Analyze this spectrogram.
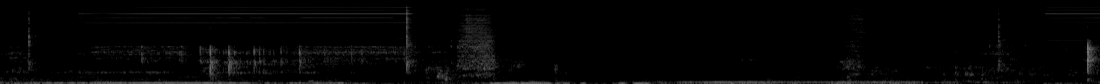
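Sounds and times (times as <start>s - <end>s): e-cigarette coil hiss and whine: 0.8s - 4.0s.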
